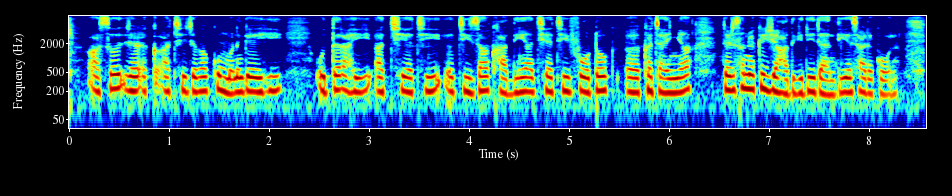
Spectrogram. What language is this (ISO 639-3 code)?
doi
